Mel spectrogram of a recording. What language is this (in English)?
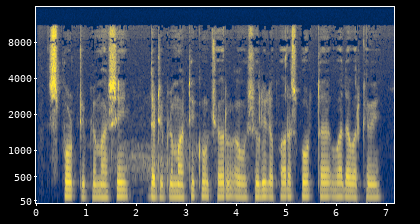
Pashto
